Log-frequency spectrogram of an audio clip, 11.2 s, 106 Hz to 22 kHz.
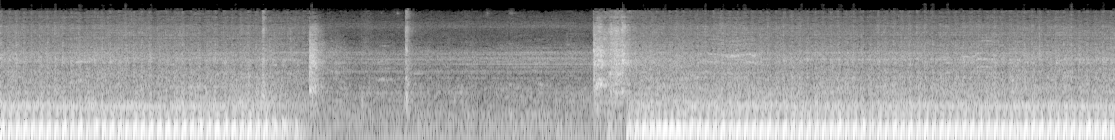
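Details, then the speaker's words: Yamaha Mio Fino 125 fuel-injected scooter after adjusting the idle speed control (ISC) via its hose: engine cuts out briefly, restarts, then settles into a steady, even low idle without throttle; normal idle. "coba nyalain jadi ini enggak saya pegang ya untuk e kondisi gasnya tuh ini normal ngangsap"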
